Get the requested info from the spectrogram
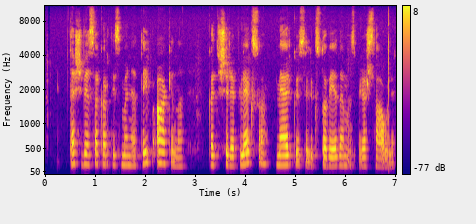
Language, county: Lithuanian, Panevėžys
